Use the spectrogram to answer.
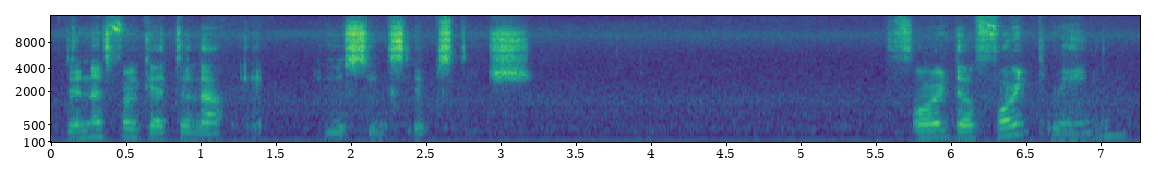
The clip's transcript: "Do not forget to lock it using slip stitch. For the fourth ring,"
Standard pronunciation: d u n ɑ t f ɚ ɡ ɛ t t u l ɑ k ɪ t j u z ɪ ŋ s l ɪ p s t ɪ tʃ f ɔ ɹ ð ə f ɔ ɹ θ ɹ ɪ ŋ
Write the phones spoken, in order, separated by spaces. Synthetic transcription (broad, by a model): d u n ɑ t f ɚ ɡ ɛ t t u l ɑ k ɪ t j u s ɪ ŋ s l ɪ p s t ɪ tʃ f ɔ ɹ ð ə f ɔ ɹ t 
